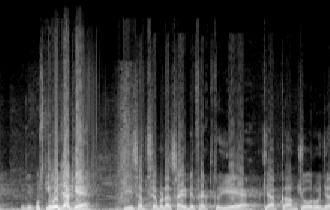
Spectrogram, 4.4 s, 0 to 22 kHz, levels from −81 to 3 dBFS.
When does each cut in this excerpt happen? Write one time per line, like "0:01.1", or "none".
0:01.6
